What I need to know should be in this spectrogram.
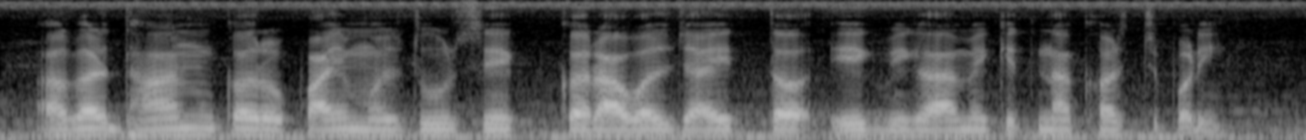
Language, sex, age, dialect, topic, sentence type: Bhojpuri, male, 18-24, Western, agriculture, question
